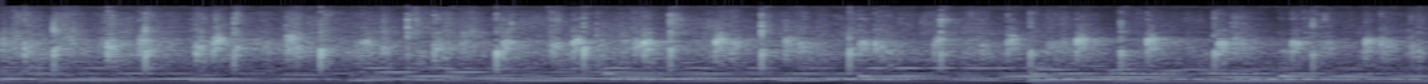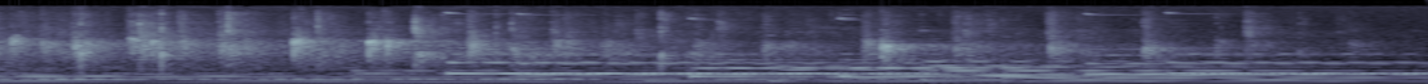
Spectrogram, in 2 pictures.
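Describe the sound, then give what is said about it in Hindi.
A church audience claps steadily for several seconds, the applause dense and continuous over sustained background music with held tones. “हम लोग तालियां जरूर बजाएं।”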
